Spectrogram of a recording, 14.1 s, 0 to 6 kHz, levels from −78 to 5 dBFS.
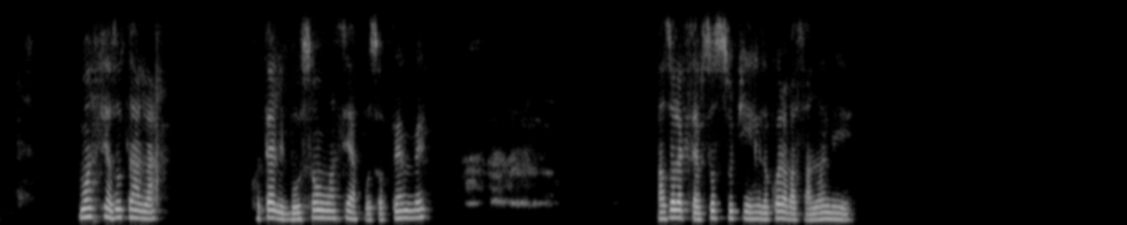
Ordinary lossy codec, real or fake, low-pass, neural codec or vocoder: Opus, 32 kbps; fake; 5.4 kHz; codec, 16 kHz in and 24 kHz out, 2.2 kbps, FireRedTTS-2 codec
